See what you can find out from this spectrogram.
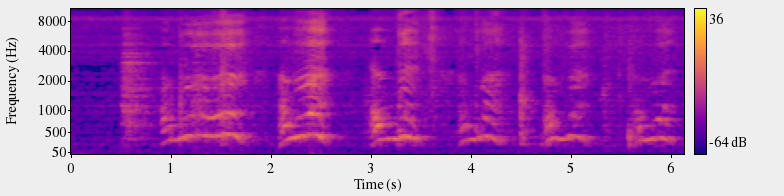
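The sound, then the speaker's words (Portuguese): A baby babbles "abá" in a series of short, rising and falling vocal bursts, about seven in quick succession, fairly loud with no adult talking. “Há uma coisa que é um facto, é que eles dizem mesmo aquilo, abá.”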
